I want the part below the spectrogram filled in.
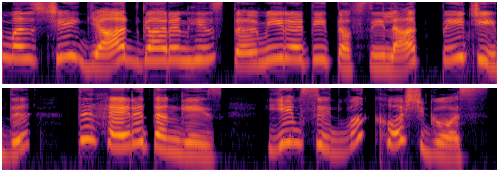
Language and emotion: Kashmiri, happy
